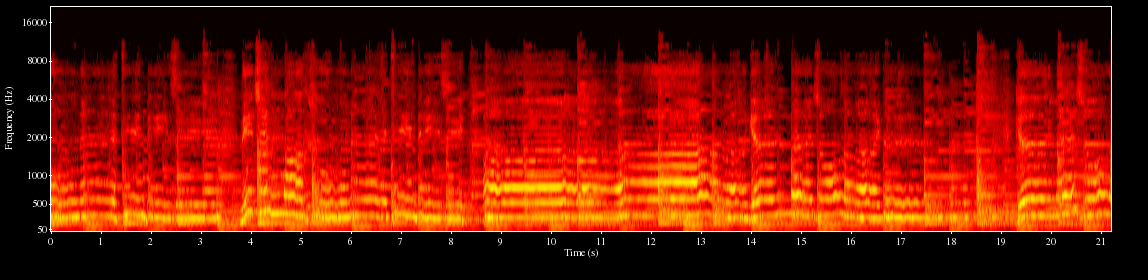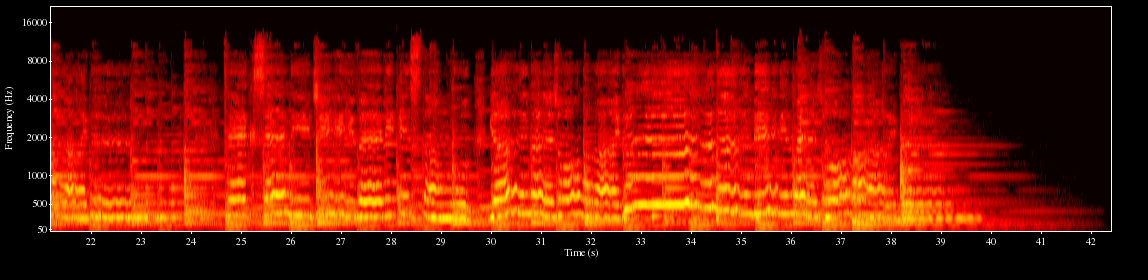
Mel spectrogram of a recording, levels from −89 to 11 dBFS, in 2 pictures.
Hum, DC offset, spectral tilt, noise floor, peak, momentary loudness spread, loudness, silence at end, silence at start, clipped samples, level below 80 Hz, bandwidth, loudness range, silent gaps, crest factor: none; under 0.1%; -6 dB/octave; -73 dBFS; -10 dBFS; 8 LU; -26 LUFS; 2.55 s; 0 s; under 0.1%; -52 dBFS; 12 kHz; 5 LU; none; 14 dB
